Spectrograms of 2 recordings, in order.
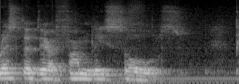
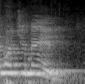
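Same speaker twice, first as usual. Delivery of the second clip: higher, full-voiced challenge back; indignant retort; 7 semitones higher than usual. Man answers a pastor he finds cheeky, indignant retort. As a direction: throw the question back, affronted. Retold retort, repeated more strongly.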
